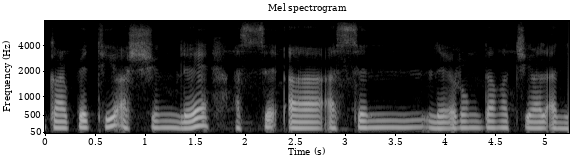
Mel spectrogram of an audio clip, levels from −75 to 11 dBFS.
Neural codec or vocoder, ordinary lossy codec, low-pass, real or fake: none; none; none; real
